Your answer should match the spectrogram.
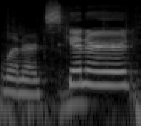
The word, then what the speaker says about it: Lynyrd Skynyrd: Then I have Unanswerable Lust by Luxuria, and some Lynyrd Skynyrd, pronounced Lynyrd Skynyrd, and Gold and Platinum, Greatest Hits.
